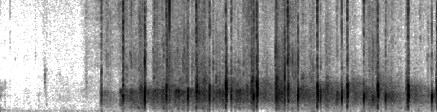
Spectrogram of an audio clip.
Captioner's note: applause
